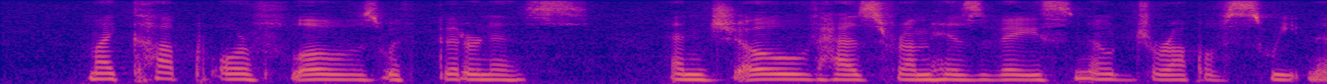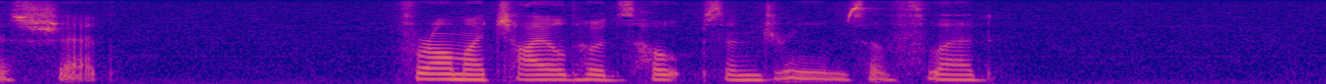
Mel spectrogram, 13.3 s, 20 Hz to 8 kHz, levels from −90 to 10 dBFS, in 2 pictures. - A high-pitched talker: No, medium, 180 Hz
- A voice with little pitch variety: Yes, narrow, 1.4 semitones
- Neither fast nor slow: No, slow, 115 wpm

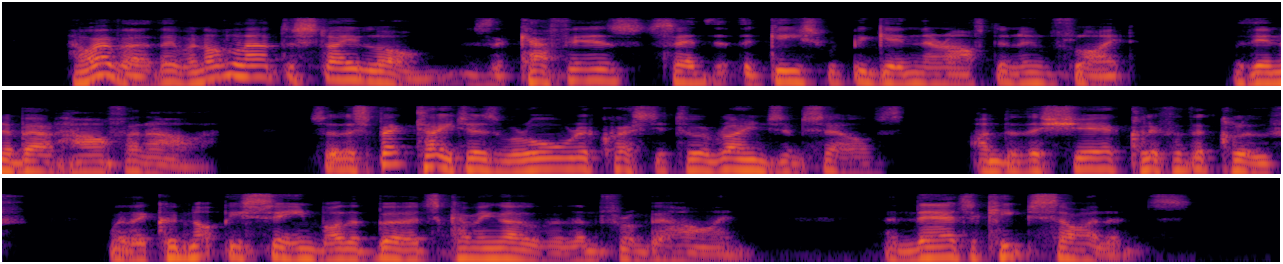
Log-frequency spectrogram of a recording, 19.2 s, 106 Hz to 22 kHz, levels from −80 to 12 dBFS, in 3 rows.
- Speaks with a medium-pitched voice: No, low, 130 Hz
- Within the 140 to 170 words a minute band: No, average, 190 wpm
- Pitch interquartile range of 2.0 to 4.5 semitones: Yes, average, 3.7 semitones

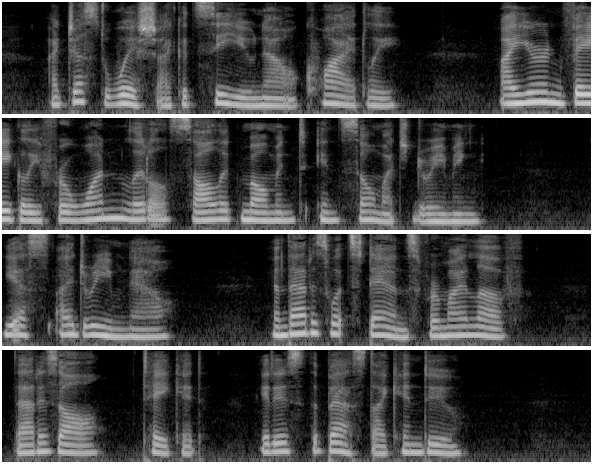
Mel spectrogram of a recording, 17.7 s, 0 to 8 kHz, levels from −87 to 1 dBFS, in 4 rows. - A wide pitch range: No, average, 3.0 semitones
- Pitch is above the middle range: No, medium, 175 Hz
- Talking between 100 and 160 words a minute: Yes, average, 155 wpm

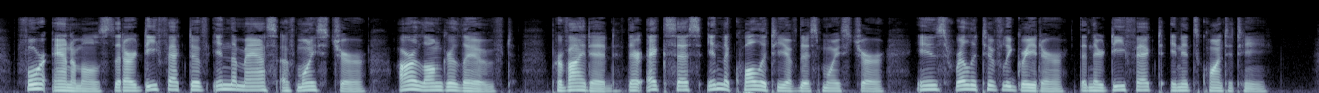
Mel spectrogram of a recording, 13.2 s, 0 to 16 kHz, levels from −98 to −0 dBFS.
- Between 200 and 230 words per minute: No, average, 145 wpm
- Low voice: Yes, low, 125 Hz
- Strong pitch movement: Yes, wide, 6.2 semitones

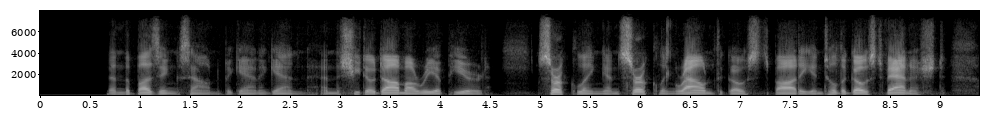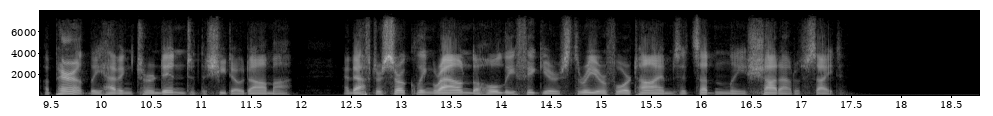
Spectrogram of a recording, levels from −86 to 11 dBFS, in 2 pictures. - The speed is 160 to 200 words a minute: No, average, 145 wpm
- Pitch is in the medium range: No, low, 110 Hz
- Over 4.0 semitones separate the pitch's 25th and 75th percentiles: No, average, 3.6 semitones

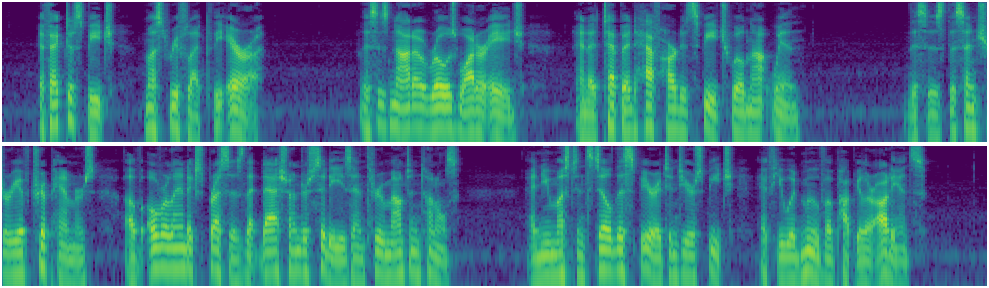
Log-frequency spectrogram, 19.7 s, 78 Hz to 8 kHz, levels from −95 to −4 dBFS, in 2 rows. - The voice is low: Yes, low, 115 Hz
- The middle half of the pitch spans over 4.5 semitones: No, average, 3.7 semitones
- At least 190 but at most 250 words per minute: No, average, 170 wpm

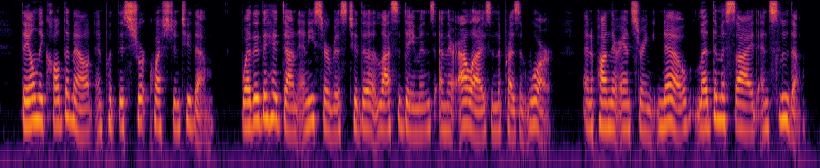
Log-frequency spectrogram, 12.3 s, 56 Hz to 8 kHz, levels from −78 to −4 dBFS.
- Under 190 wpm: No, average, 200 wpm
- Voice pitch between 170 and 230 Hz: Yes, high, 190 Hz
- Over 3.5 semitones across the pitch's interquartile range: No, narrow, 2.6 semitones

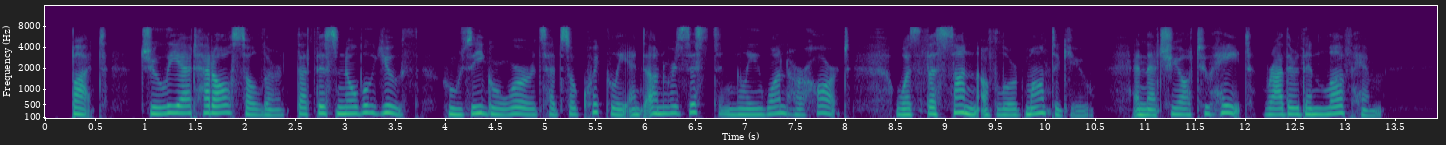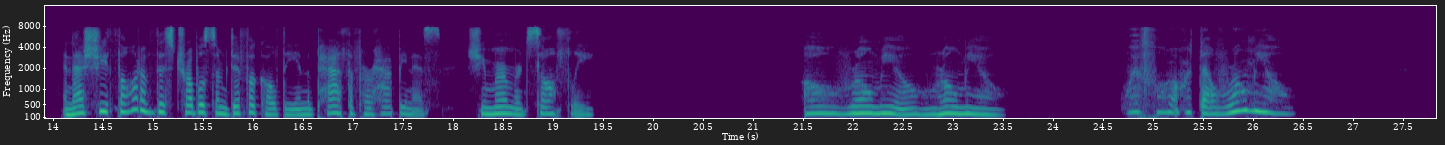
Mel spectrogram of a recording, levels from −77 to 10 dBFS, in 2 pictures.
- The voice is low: No, high, 205 Hz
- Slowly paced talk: Yes, slow, 130 wpm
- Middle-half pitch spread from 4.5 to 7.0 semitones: No, average, 3.2 semitones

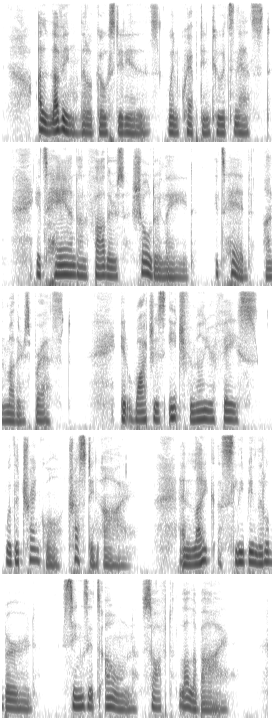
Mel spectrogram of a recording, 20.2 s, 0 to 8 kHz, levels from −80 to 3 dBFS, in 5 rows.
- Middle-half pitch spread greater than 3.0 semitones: Yes, average, 4.6 semitones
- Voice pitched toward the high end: No, low, 135 Hz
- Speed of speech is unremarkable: No, slow, 130 wpm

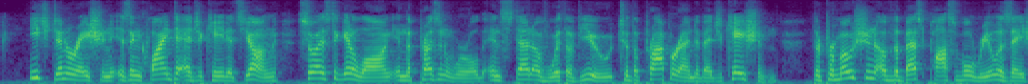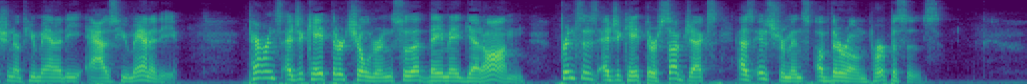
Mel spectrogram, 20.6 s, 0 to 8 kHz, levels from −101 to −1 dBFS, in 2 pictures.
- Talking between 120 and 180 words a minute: Yes, average, 170 wpm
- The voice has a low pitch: No, medium, 150 Hz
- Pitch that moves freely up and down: Yes, wide, 5.9 semitones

